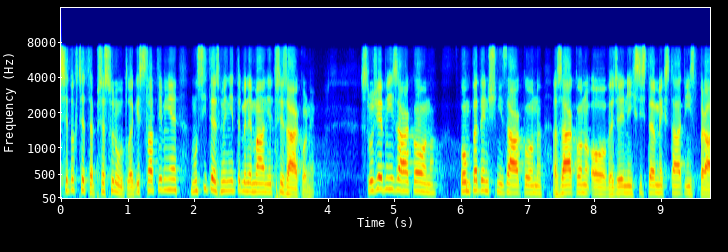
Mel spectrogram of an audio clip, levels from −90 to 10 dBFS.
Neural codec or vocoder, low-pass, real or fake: codec, 16 kHz, 0.7 kbps, FocalCodec; 7.2 kHz; fake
